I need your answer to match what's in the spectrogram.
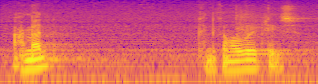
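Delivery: low whisper. Demonstrating calling someone over in a low, quiet voice. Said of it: "instead of talking, ah, you do this, you do this. ... If you lower your voice, it's deadly".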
